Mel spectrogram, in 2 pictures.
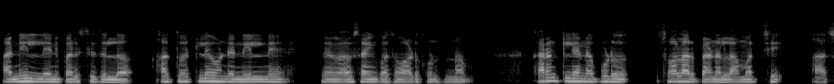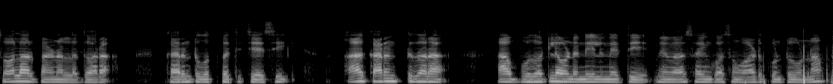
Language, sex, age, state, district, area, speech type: Telugu, male, 45-60, Andhra Pradesh, Sri Balaji, urban, spontaneous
